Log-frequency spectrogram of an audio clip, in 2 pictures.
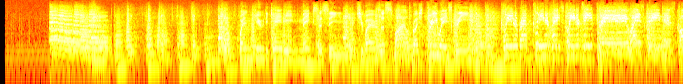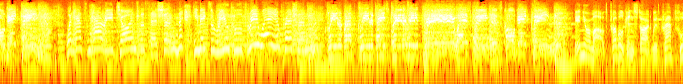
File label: commercial; Colgate; 1960s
